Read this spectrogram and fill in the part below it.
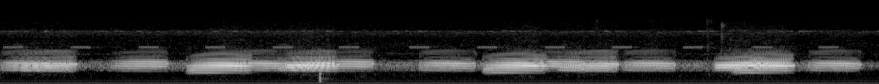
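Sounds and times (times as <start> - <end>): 
common lesser escuerzo croaking: 0.0 - 8.7.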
